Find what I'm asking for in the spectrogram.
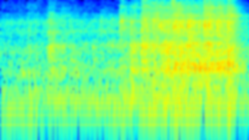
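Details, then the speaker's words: Brand-new garage door opening: a rough, scraping grind that builds as the door travels, with a faint squeal on top; the owner thinks it needs to settle in, cause unconfirmed. "here's an opening i know it grinds because it needs to settle down a little more"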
